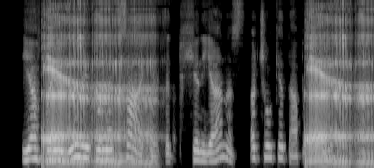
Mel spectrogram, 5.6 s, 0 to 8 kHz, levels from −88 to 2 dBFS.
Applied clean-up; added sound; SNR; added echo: none; Burping, eructation; -2 dB; none.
